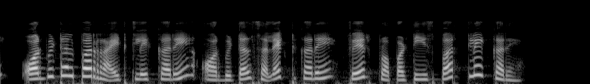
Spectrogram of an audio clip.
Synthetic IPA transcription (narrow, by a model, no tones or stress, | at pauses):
ɔ̰ːɾbɪʈəlpɐɾːaːɪʈklɪkːɐɾẽːɔ̰ːɾbɪʈəlsɛlek̚ʈkɐɾẽfɪɾpɾɔːpəɾʈiːzpɐɾklɪkːɐɾẽː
